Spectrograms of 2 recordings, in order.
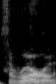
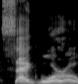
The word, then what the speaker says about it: saguaro: Sororo. Yes, that's neat when they decorate them too. As some people say it, saguaro, because it's S-A-G, but the G is silent. Saguaro.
